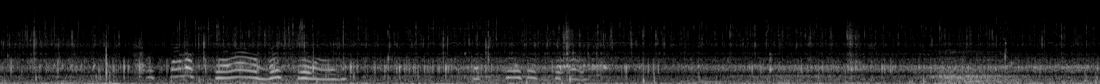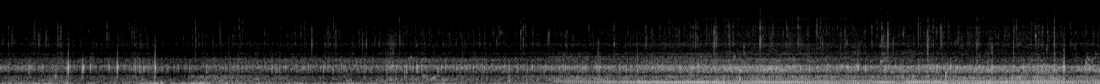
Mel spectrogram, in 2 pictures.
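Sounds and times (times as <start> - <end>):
low steady hum: 0.0 - 22.0
small underwater clicks: 0.0 - 22.0
underwater watery hiss: 9.1 - 11.4.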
